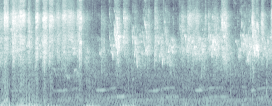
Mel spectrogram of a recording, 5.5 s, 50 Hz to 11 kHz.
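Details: Budgerigars said to be going crazy with mating, Larkana, Sindh, March 9, 2024; raspy, scratchy chatter and high chirps fill the recording, with faint low whistled notes between bursts.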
